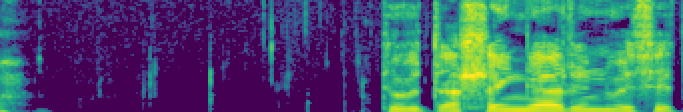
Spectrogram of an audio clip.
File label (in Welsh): "llengar" Welsh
